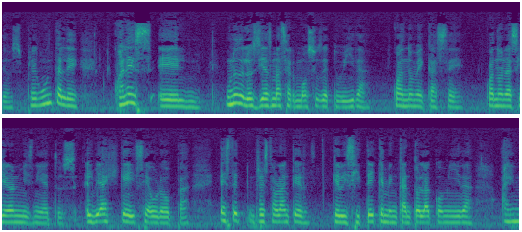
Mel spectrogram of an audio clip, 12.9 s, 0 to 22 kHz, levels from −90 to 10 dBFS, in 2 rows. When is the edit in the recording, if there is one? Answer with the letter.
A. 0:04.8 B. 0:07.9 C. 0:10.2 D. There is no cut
A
